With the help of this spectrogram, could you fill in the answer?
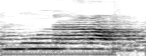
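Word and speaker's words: منارة: Nah, munarah itu artinya juga munarah, tulisannya munaratun, tapi kita bacanya munarah.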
